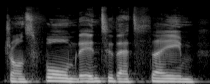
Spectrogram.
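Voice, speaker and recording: A man's voice: mid-range voice, level tone, slow pace, a little mellow, clear, resonant tone. A South African man with an accent that has picked up some American, preaching a conversational sermon to a congregation, asking them questions and repeating phrases for emphasis. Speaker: pastor. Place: church hall with a live congregation.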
